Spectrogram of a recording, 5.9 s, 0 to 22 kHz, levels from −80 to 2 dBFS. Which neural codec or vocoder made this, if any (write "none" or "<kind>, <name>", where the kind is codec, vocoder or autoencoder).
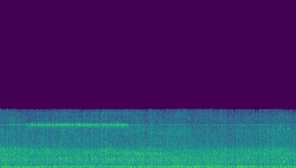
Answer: vocoder, WaveNeXt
